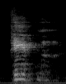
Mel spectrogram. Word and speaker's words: Peden: Let's see, William Peden, and his name rhymes with Eden and Sweden.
